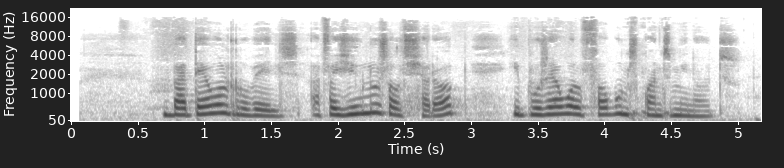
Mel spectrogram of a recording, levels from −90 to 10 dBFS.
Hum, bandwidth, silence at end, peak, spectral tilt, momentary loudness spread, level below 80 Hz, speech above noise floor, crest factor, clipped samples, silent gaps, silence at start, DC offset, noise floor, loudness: none; 16 kHz; 0 s; -10 dBFS; -5 dB/octave; 10 LU; -60 dBFS; 30 dB; 16 dB; under 0.1%; none; 0.7 s; under 0.1%; -56 dBFS; -26 LUFS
